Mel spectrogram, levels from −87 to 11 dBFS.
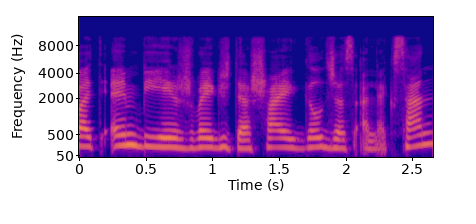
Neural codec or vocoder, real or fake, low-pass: none; real; 9.9 kHz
